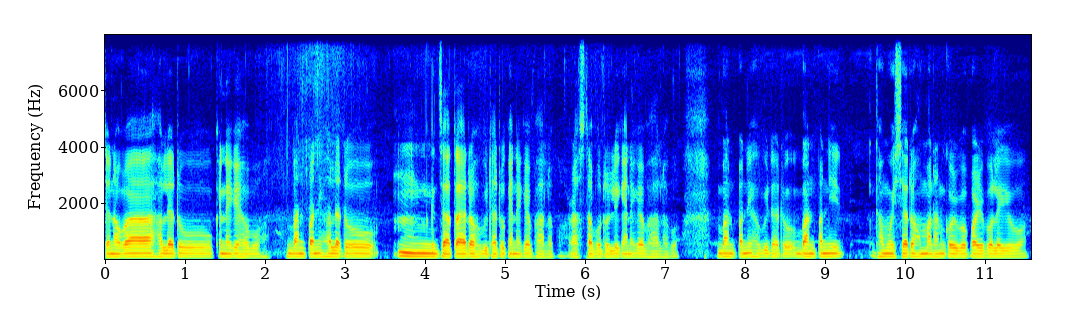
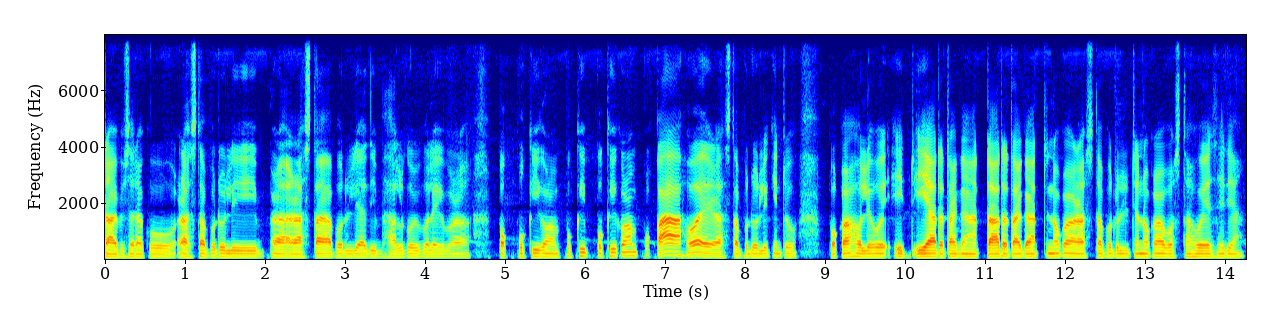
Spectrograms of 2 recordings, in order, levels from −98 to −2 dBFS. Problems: none marked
